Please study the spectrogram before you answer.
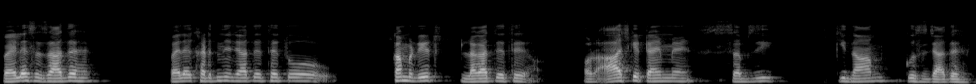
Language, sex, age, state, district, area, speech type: Urdu, male, 30-45, Bihar, Khagaria, rural, spontaneous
